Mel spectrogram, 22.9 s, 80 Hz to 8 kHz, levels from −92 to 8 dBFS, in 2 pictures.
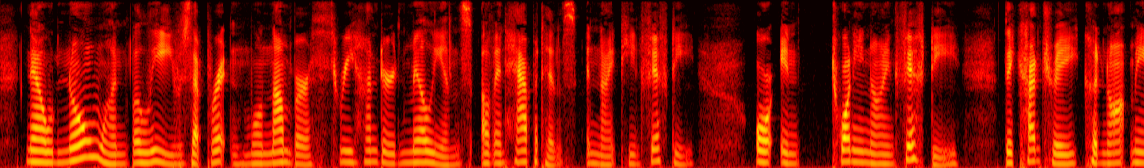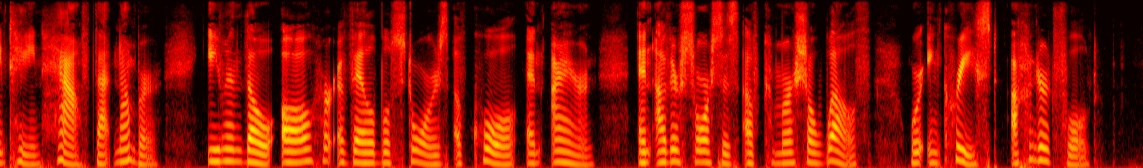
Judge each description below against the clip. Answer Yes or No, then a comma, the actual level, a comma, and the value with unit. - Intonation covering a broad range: No, average, 3.0 semitones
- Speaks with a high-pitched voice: No, medium, 180 Hz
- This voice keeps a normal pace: No, slow, 120 wpm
